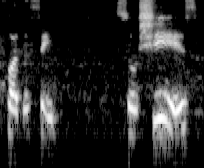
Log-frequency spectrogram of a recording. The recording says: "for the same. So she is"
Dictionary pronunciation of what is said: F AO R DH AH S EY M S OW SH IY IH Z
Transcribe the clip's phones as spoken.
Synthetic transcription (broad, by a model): F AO R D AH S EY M S OW SH IY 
